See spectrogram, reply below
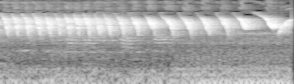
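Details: Canary singing as a lure to make other canaries respond: a fast, steady run of about four descending sweep notes per second, ending with a deeper swooping note, over a low background hum.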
